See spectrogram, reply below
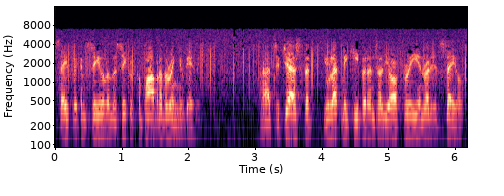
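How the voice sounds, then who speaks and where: A man's voice: medium pitch, fast talker, natural voice. A man playing an upright, earnest police detective in old radio drama style, speaking in a firm, clipped, fatherly way. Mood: brisk, resolute. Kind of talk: 1940s radio acting. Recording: tinny noisy old radio recording.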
